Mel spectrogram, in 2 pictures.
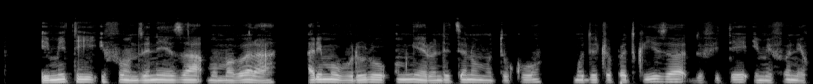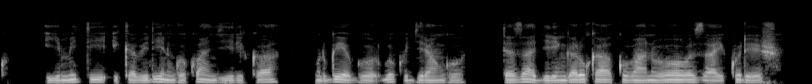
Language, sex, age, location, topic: Kinyarwanda, male, 25-35, Nyagatare, health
